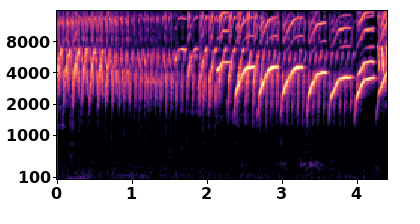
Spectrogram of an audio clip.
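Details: Canary song used to prompt silent birds to sing: a thin, fast, rattling trill that fades, then a string of loud rising-and-falling slurred whistles repeated about every third of a second.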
